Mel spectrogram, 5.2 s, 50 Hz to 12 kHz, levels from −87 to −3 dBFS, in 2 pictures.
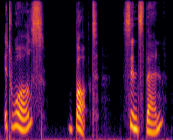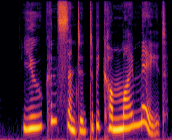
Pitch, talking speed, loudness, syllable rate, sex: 260 Hz, 125 wpm, -20 LUFS, 4.1 syllables/s, female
